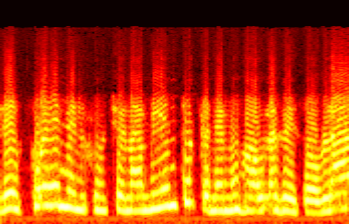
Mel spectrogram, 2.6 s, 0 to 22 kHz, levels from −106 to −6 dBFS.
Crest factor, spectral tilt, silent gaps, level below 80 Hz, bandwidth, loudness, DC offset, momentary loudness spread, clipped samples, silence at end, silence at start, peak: 12 dB; -6 dB/octave; none; -62 dBFS; 6.8 kHz; -15 LUFS; under 0.1%; 3 LU; under 0.1%; 0 s; 0 s; -4 dBFS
